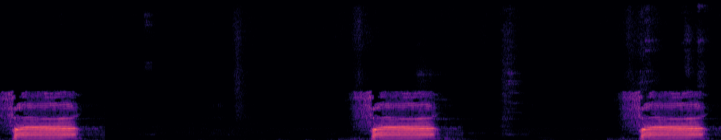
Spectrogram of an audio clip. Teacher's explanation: اوپر کے سامنے والے دو دانتوں کے کنارے نیچے والے ہونٹ کے گلے حصے سے ملا کر ادا ہوتا ہے. فا فا فا یہاں یاد رکھیں کہ دونوں ہونٹ نہیں ملانا ہے.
